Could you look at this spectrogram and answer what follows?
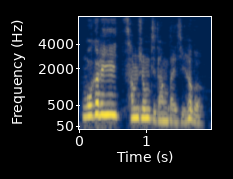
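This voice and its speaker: A man's voice: sits high, sing-song, brisk, a little mellow, slight background noise. A man with a Taiwanese accent playing an earnest, hot-blooded young soldier in a radio drama.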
